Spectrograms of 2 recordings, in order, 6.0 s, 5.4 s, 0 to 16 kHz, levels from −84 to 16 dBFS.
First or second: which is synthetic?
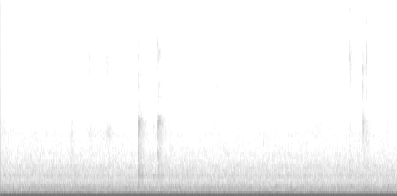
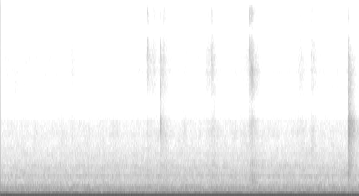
second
